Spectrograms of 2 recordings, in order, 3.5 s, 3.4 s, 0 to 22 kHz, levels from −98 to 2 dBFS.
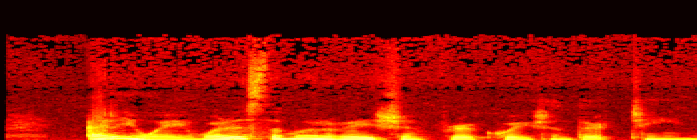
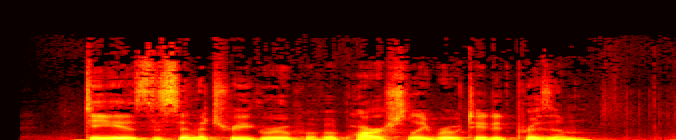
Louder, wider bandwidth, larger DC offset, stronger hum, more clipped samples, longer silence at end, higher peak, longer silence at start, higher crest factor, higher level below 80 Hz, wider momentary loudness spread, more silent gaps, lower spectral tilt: first, -15 LUFS vs -24 LUFS; about the same, 15.5 kHz vs 15.5 kHz; neither; neither; neither; about the same, 0 s vs 0 s; first, -2 dBFS vs -8 dBFS; about the same, 0.45 s vs 0.35 s; about the same, 12 dB vs 16 dB; about the same, -54 dBFS vs -54 dBFS; first, 10 LU vs 6 LU; neither; first, -7 dB/octave vs -5.5 dB/octave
